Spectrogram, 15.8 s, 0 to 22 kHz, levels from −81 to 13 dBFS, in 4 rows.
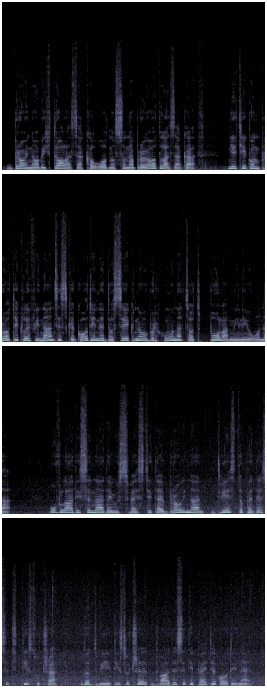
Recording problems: rain or running water; noticeable; throughout; 20 dB below the speech

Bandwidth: 17 kHz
